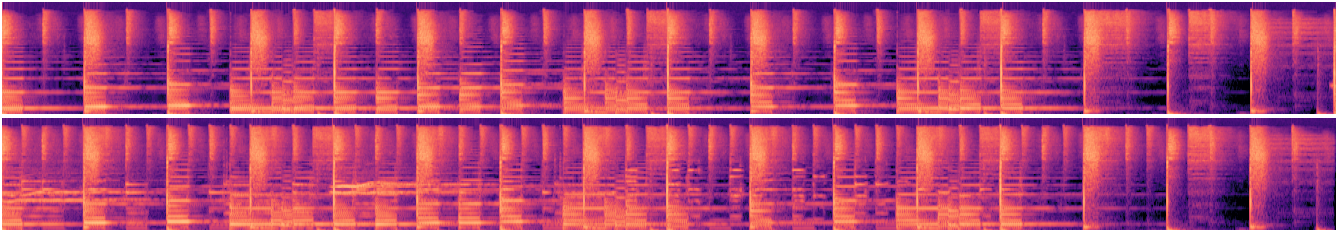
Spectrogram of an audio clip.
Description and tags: Funk Lead Loop
This is a funky loop I created for a friend for a new vlog. Perhaps to be used for an intro, perhaps to be used for a background filler.
music, underscore, funk, funky, lead, loop, background-music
